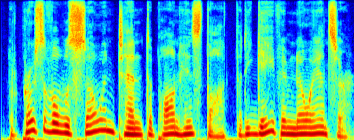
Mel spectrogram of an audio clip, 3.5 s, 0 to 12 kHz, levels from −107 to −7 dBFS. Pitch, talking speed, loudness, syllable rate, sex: 160 Hz, 235 wpm, -17 LUFS, 5.8 syllables/s, male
